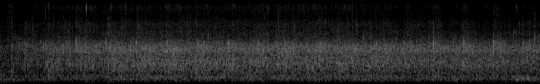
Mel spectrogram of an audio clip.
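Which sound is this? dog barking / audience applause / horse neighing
audience applause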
